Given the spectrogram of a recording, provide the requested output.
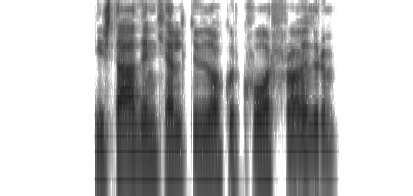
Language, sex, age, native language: Icelandic, male, 30-39, Icelandic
